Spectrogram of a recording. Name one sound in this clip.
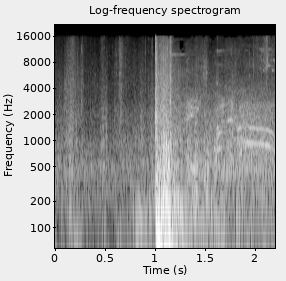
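A loud gunshot bangs close by.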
